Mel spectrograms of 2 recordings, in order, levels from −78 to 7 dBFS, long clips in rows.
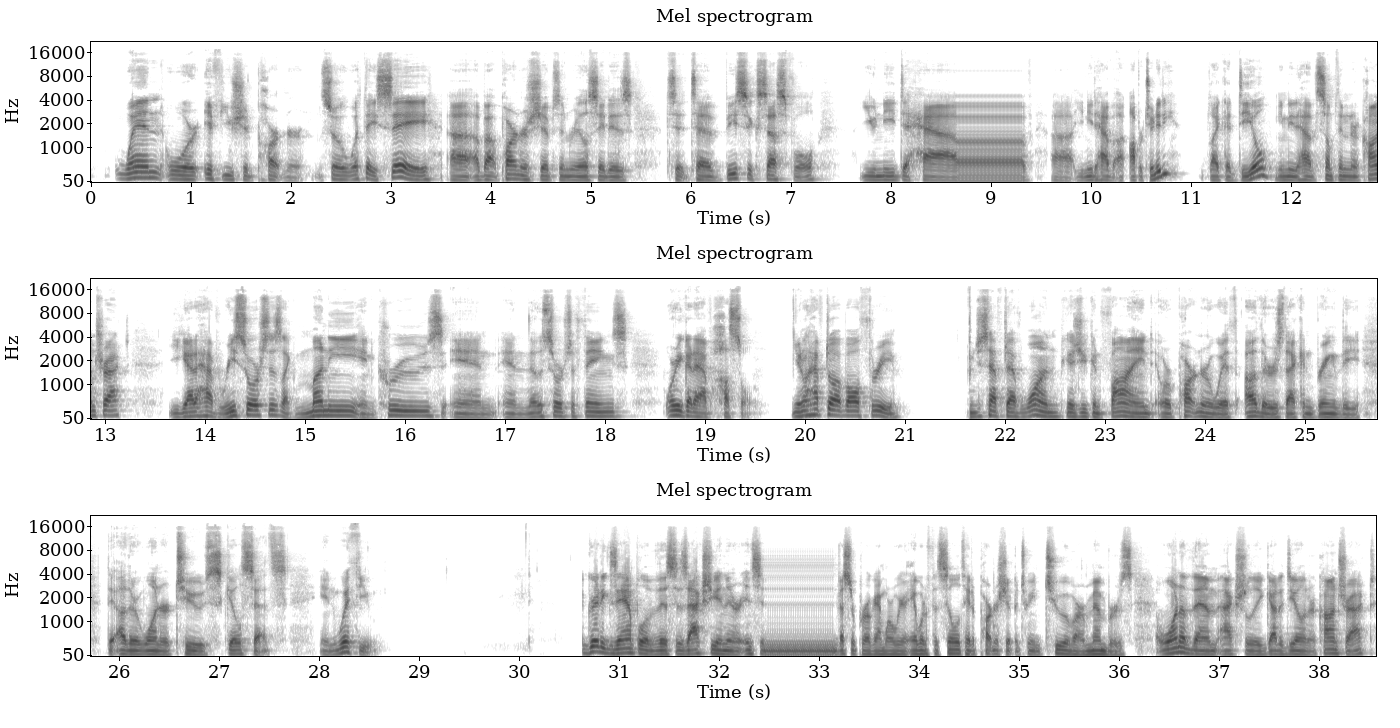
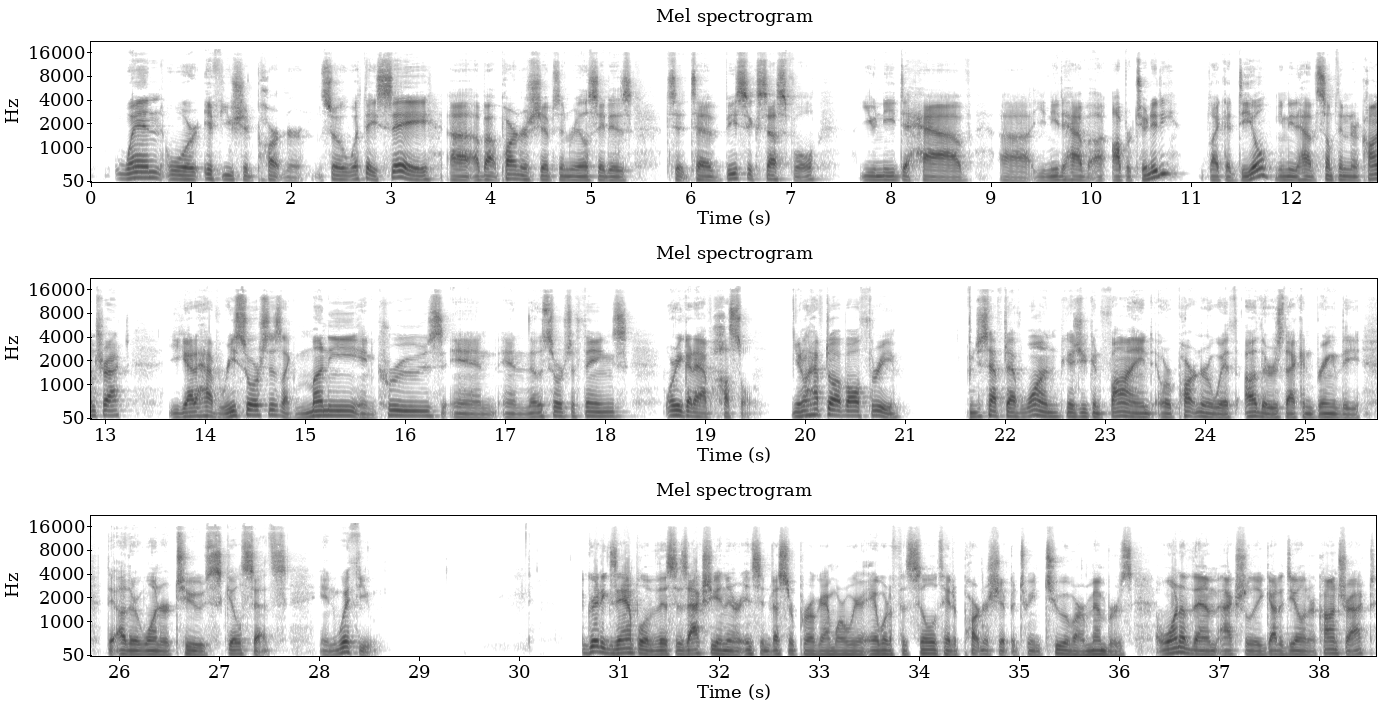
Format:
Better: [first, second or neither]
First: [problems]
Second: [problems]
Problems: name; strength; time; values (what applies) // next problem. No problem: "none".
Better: second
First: audio freezing; at 8.5 s for 0.5 s and at 32 s for 0.5 s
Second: none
